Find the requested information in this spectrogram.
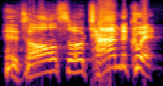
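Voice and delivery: loud, high, drawn-out proclamation; mock-triumphant shout; rousing joke repeat. Real, not acted. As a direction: call it out slowly like a rallying cry. Joking repeat as rallying cry.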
